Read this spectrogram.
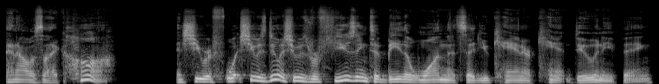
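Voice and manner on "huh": a high, startled little huh; stunned huh. Retold or imitated. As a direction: caught off guard. Reacting to wife's answer.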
